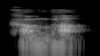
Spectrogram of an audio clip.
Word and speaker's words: खंभा: इसलिए इस अनुस्वार का उच्चारण म की तरह होगा। है ना? और इसको लिखते भी है ऐसा। खंभा।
